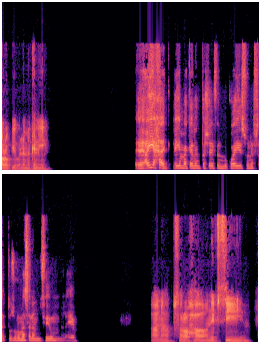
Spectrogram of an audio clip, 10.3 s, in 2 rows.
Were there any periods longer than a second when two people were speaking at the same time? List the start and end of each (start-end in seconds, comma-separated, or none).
none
